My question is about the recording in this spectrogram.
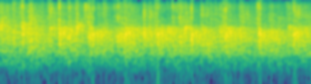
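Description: Audience applause at a church service: dense, sustained clapping from many hands, loud and even from start to finish, with no voices on top.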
